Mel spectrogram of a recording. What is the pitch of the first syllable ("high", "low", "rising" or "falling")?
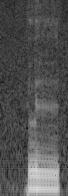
low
